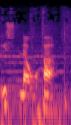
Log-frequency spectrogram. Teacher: Kalau huruf ketiga dia berbaris fathah, maka bacaan di hadapan sekali iaitu hamzah wasal perlulah berbaris kasrah, iaitu islauha.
